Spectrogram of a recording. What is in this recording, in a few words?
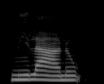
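"milanu", female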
